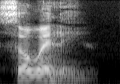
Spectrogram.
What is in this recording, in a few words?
"soweli", Toki Pona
